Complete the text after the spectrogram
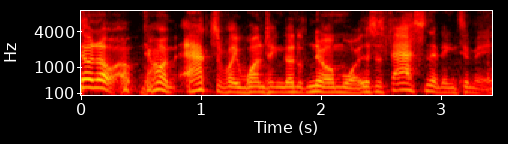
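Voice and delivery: ordinary talk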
